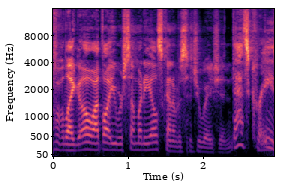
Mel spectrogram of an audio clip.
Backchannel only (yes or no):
no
